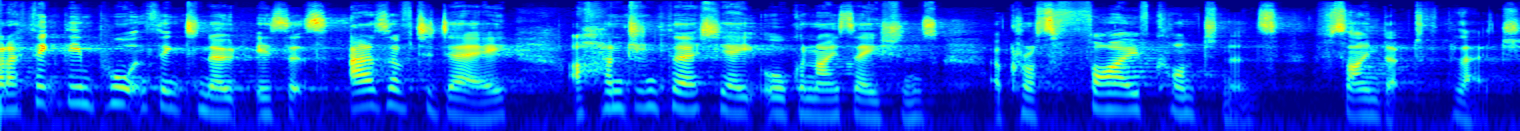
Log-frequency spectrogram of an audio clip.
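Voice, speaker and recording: In a London accent, a woman speaks at a medium pitch and a fairly quick pace. Her intonation is lively, with big swings in loudness. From London, England. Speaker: conference speaker, industry association representative. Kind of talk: conference presentation. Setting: stage with audience.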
